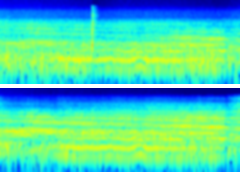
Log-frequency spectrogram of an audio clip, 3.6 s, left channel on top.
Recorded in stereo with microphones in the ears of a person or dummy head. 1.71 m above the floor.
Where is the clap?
85° left.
